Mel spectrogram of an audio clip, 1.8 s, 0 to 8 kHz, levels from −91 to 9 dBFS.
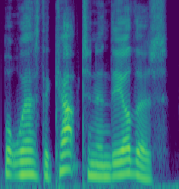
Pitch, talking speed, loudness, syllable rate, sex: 150 Hz, 235 wpm, -18 LUFS, 6.8 syllables/s, male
